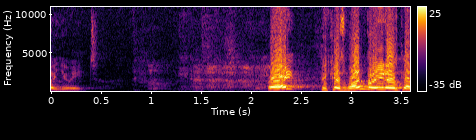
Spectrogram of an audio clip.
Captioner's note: audience laughter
